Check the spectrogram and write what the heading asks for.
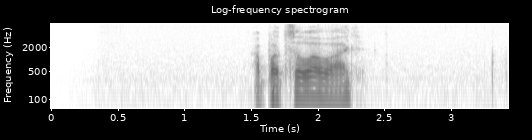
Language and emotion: Russian, positive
